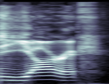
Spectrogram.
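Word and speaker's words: Jarik: organize all of this this is yarik spelled with a j shot one yarick shot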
